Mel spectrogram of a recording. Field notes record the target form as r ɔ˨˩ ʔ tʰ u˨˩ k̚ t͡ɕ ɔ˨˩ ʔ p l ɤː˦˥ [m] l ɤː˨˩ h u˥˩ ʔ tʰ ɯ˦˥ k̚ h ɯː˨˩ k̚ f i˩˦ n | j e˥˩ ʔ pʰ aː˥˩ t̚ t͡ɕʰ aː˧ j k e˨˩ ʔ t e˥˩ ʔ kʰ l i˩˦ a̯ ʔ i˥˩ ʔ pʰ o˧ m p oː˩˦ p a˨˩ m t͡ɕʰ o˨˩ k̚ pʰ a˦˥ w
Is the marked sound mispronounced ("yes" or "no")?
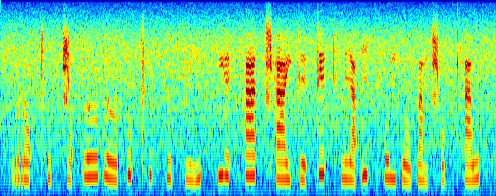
yes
